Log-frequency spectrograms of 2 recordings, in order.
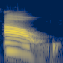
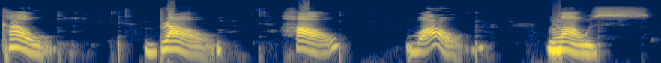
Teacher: Your diphthong, ow. Okay, you open your mouth to say ah, and then you round your lips, ow.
